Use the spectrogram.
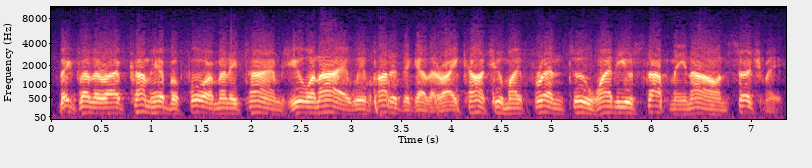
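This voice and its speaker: An actor playing a calm, steady Old West lawman with a measured, laconic way of talking, in old-time radio western style. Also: mid-range voice. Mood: steady, questioning. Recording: noisy old radio recording, slightly distant.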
